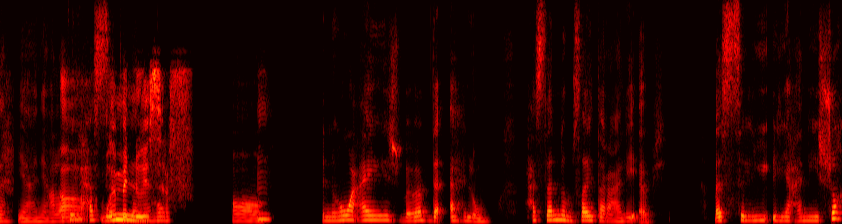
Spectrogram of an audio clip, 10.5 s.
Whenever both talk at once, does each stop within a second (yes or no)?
no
